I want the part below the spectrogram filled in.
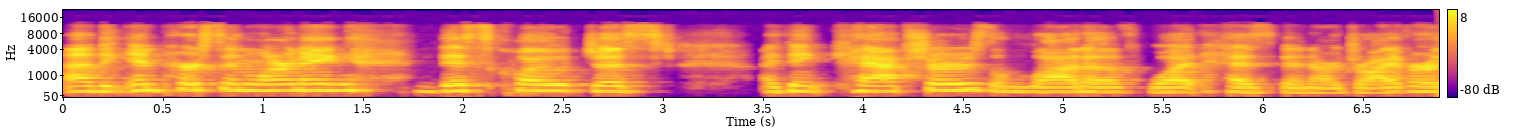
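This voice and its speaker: A woman at a fairly slow pace with ordinary pitch variation, a normal speaking voice, and a quiet background. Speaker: school district chief executive. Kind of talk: presentation with slides. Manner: many filler words.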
